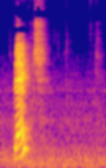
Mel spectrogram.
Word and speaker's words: pledge: rules for letter d it is always silent when it comes before g examples pledge h batch happy parenting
